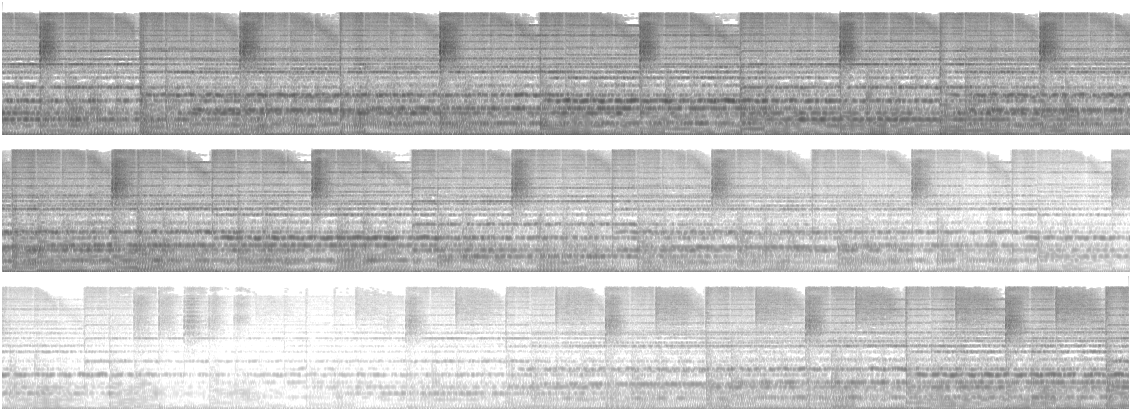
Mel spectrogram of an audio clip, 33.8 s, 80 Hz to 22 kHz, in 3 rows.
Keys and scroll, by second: 29.4 ctrl+j.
